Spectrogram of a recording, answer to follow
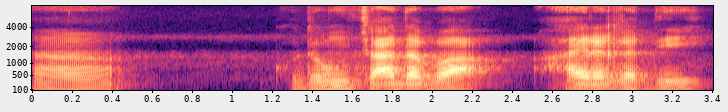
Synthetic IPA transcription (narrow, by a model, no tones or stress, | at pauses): kʰudoŋt͡ʃadɐbɐ | hajɾɐɡɐdi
